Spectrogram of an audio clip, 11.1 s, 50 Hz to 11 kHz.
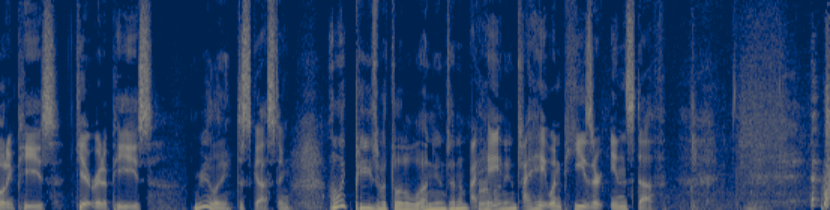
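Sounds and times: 
speech: 0.0s - 9.5s
breathy inhale: 3.9s - 4.4s, 9.0s - 10.8s
person sneezing: 10.8s - 11.0s.

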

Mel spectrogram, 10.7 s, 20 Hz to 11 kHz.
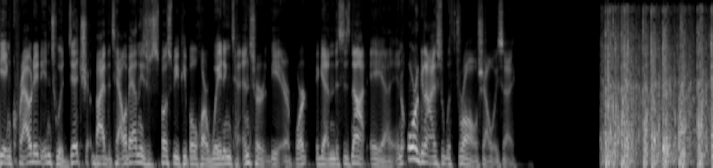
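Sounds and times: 
speech: 0.0s - 7.8s
gunfire outside an airport: 9.0s - 10.6s.

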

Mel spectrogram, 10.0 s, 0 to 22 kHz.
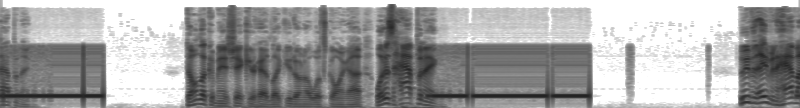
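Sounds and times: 
telephone dial tone while dialing out: 0.4s - 1.3s, 5.6s - 7.4s
speech: 2.3s - 5.6s, 9.2s - 9.9s.

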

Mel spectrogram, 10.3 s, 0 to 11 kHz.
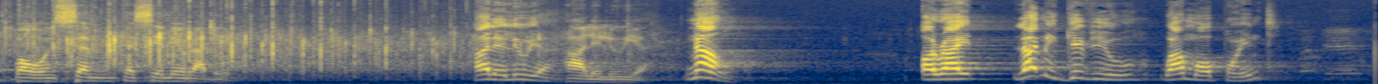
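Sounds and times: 
crowd clapping hands for the Lord: 0.0s - 5.0s
speech: 0.2s - 1.9s, 3.6s - 5.6s, 6.9s - 9.6s.

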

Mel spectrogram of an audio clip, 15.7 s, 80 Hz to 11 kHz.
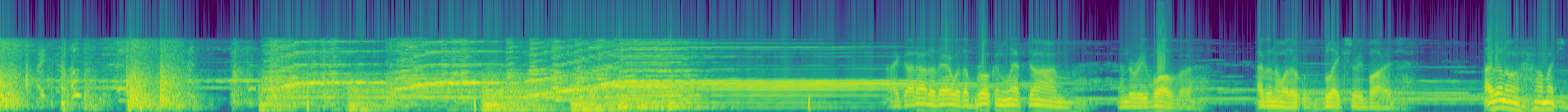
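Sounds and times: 
bodies crashing to the floor in a scuffle: 0.0s - 4.0s
droning rising tonal sound: 2.1s - 15.6s
speech: 9.2s - 12.0s, 12.6s - 14.1s, 14.8s - 15.6s.

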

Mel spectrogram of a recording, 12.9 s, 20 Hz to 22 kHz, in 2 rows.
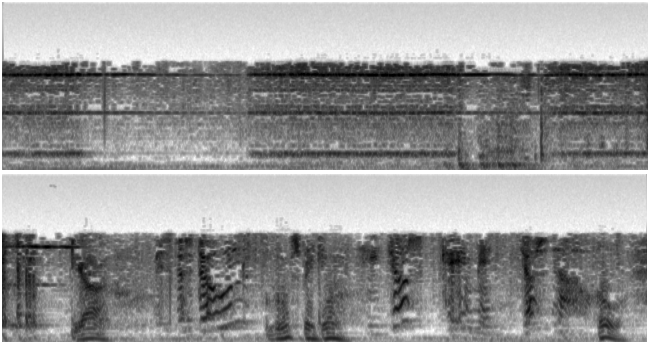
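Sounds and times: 
telephone ringing with electronic trill: 0.0s - 7.6s
speech: 7.2s - 7.6s, 9.1s - 10.6s, 11.7s - 12.7s.

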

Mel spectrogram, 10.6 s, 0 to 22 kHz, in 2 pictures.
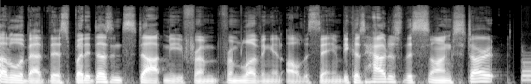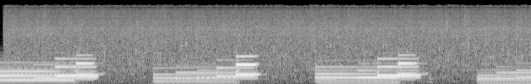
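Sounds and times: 
speech: 0.0s - 5.7s
steady rain hiss with watery patter: 5.4s - 10.6s.

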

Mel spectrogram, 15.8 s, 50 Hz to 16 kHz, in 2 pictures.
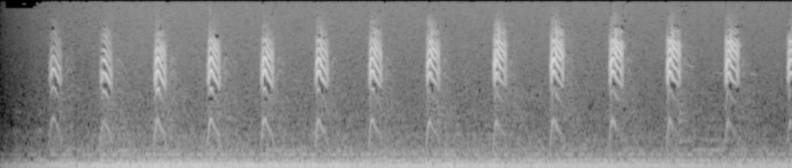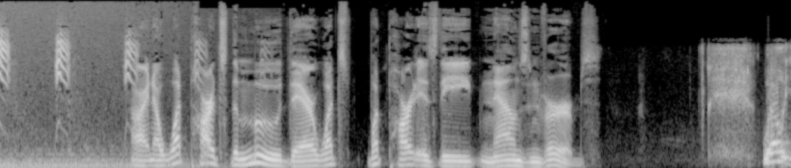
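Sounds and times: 
low rumbling hum: 0.0s - 11.1s
prairie dog alarm chirps: 0.4s - 9.4s
speech: 9.3s - 13.9s, 15.6s - 15.8s.

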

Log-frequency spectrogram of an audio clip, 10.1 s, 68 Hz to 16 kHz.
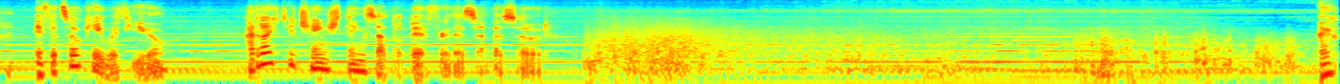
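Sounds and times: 
speech: 0.3s - 4.7s
blustery wind: 3.6s - 10.0s
thunder rumbling from a brewing storm: 4.4s - 10.0s.

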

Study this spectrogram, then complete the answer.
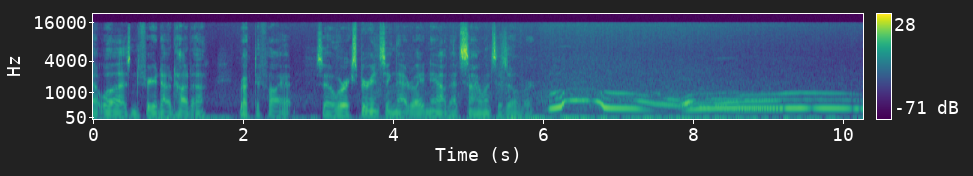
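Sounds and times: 
speech: 0.1s - 6.2s
wolves howling in a chorus in snow: 6.0s - 10.2s.

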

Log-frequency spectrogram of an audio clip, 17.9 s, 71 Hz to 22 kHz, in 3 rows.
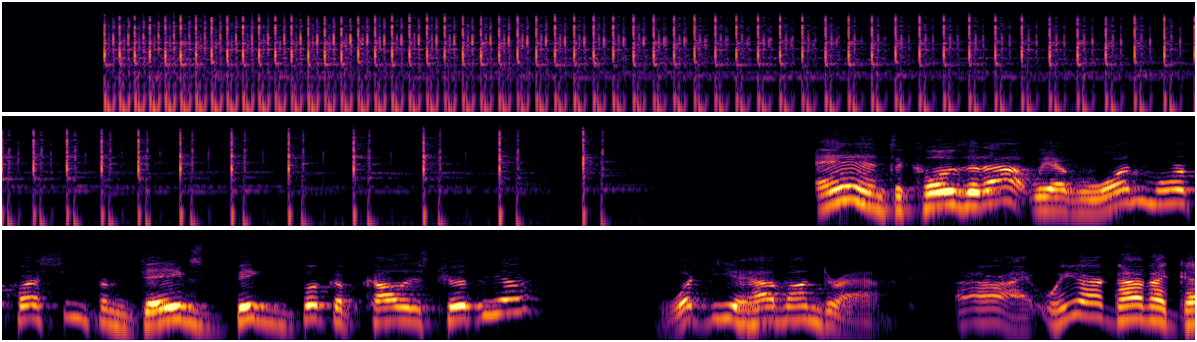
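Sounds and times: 
prize wheel spinning during a trivia game, pointer ratcheting clicks: 0.5s - 9.2s
speech: 10.1s - 17.8s.

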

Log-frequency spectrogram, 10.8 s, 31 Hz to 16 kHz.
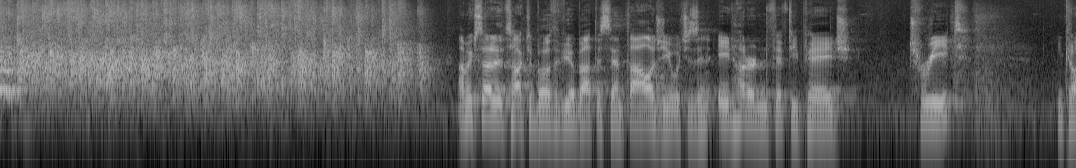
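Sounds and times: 
audience applause at a live book fair event: 0.0s - 4.4s
speech: 4.6s - 9.8s, 10.6s - 10.7s.

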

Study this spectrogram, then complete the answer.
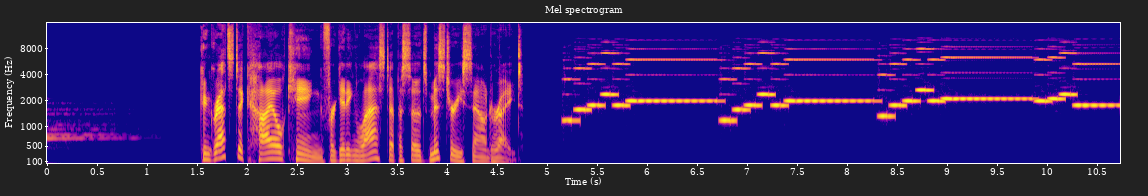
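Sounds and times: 
video game flute melody: 0.0s - 1.1s, 5.2s - 10.7s
speech: 1.6s - 4.8s.

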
